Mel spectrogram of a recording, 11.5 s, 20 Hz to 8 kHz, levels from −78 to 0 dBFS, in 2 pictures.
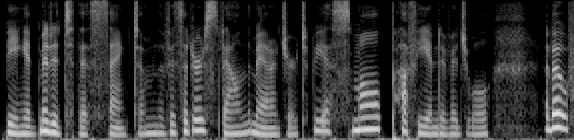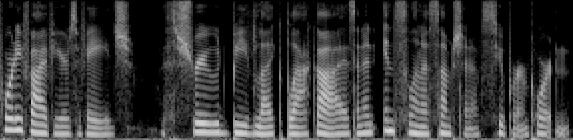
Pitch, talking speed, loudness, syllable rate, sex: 175 Hz, 180 wpm, -20 LUFS, 5.5 syllables/s, female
